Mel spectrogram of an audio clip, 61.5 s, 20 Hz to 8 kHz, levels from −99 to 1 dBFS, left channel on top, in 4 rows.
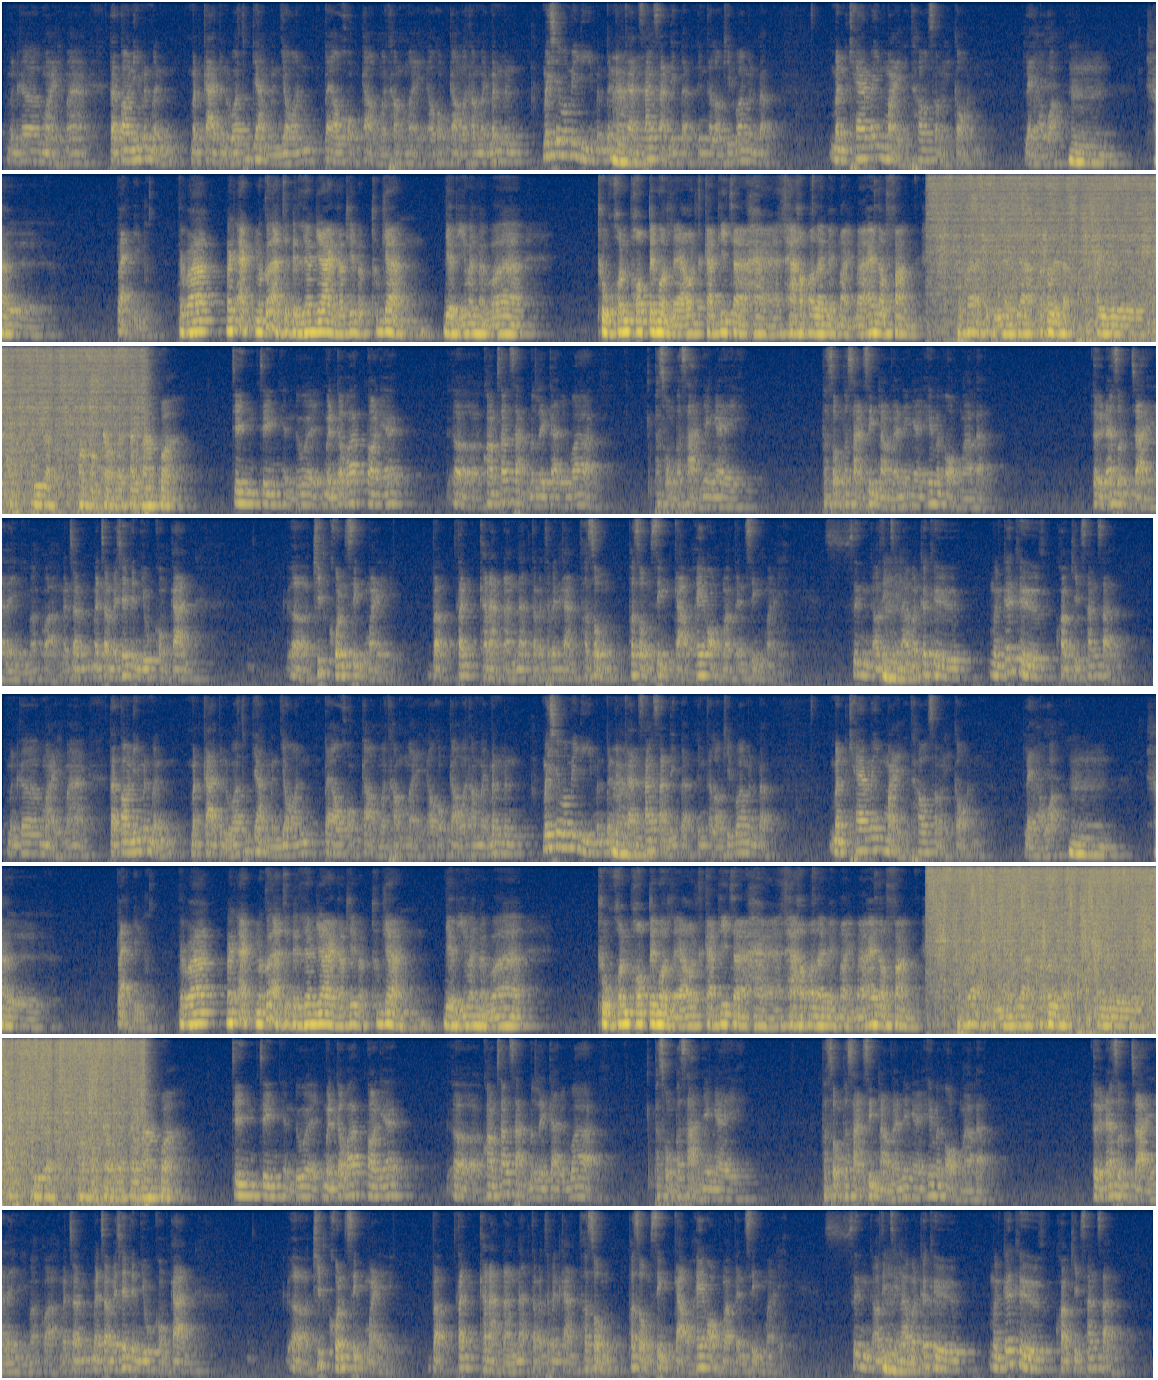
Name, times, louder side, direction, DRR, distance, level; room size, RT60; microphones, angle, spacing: voice 1, 0.1-1.1 1.4-6.9 7.2-10.2 11.0-13.0 13.6-14.1 15.4-16.0 16.9-17.3 33.8-36.1 36.7-38.6 39.5-40.6 41.7-43.9 45.3-48.7 50.0-51.3 51.9-56.6 57.4-58.9 59.3-61.0, equal, 25° right, -1 dB, 1.1 m, -30 dB
voice 2, 8.1-8.6 14.2-14.7 15.3-15.5 17.7-21.0 21.3-22.4 23.3-29.7 30.0-30.6 31.1-31.5 31.8-33.1 57.9-58.3, left 1 dB, 20° left, -1 dB, 0.5 m, -21 dB
sound 1, 27.7-32.7, right 5 dB, 90° right, 0.7 m, -19 dB
4.7 x 3.9 x 2.4 m, 0.70 s
head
